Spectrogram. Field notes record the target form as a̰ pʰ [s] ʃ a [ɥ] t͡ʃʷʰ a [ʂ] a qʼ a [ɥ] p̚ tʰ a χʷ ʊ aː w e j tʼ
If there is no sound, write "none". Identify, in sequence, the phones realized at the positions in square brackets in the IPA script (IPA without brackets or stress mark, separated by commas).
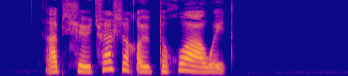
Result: s, ɥ, ʂ, ɥ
